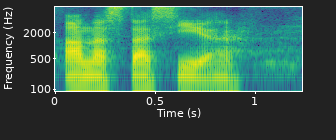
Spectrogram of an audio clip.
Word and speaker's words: Anastasia: So Russian is Anastasia. So Anastasia. You're all pronouncing it wrong.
